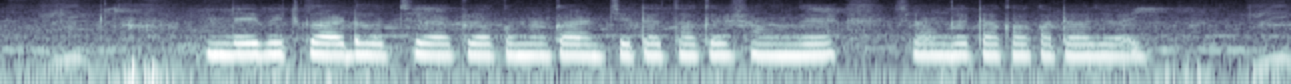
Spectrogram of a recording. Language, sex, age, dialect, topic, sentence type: Bengali, female, 18-24, Northern/Varendri, banking, statement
